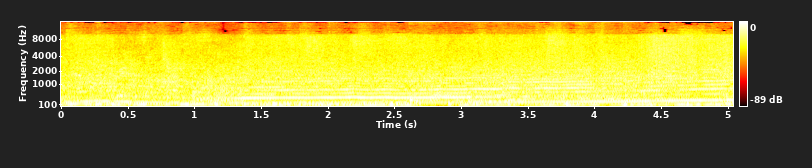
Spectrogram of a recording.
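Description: Racing car engine running at high revs, its pitch holding steady and then slowly rising.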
